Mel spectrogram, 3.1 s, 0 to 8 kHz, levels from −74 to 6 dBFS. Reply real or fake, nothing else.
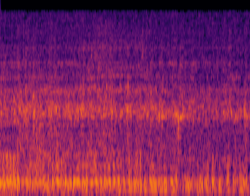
fake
